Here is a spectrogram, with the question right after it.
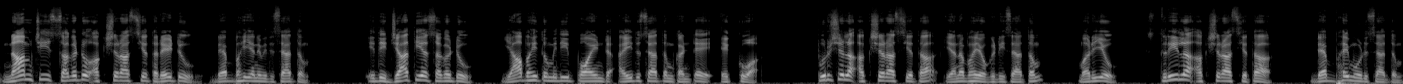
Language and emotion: Telugu, neutral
